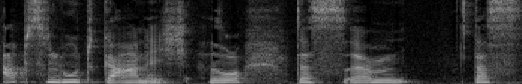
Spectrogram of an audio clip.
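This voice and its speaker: The woman's voice is somewhat breathy. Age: 30s. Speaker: mother and retail manager. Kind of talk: interview. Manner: hesitant, frequent filler sounds.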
